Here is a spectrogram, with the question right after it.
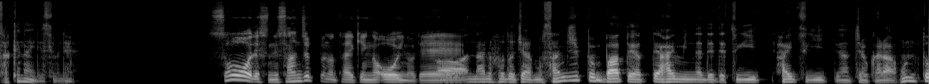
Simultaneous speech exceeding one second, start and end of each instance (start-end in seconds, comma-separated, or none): none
